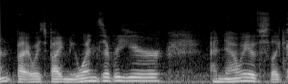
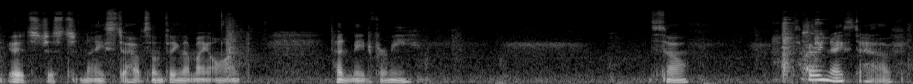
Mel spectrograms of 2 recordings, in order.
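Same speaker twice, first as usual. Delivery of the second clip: soft, breathy near-whisper, a little moved; 5 semitones lower, 8 dB quieter than usual. Sharing a personal story, a little emotional. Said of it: "Sorry, a little emotional".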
